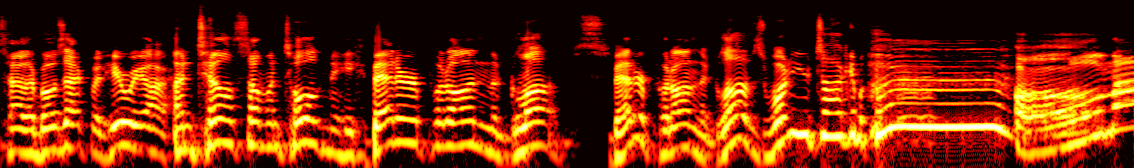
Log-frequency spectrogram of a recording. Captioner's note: inhale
